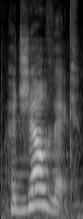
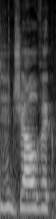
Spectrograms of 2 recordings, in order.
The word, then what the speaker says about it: Hjelvik: I think that the way that you say this one is Hjelvik.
